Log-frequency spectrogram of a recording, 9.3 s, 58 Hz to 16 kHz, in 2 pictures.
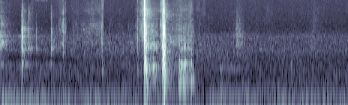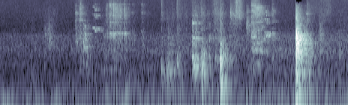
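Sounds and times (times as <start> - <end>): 
pumping lidded pot holding oil: 1.8 - 2.6.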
